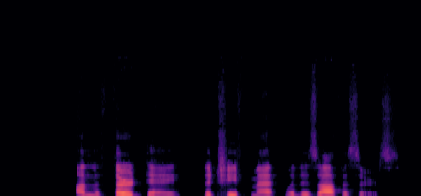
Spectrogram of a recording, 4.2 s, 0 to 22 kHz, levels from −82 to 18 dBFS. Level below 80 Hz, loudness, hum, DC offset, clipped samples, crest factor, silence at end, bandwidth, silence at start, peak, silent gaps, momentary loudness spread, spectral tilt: -74 dBFS; -26 LUFS; none; under 0.1%; under 0.1%; 20 dB; 0.6 s; 11 kHz; 0.75 s; -6 dBFS; 1.97-2.01 s; 15 LU; -6.5 dB/octave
